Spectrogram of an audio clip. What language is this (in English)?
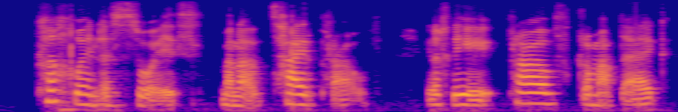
Welsh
